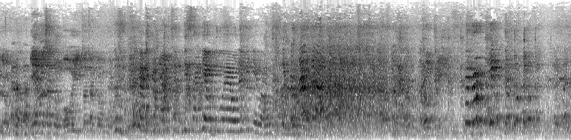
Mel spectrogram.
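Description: A man talks and laughs nearby.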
